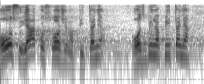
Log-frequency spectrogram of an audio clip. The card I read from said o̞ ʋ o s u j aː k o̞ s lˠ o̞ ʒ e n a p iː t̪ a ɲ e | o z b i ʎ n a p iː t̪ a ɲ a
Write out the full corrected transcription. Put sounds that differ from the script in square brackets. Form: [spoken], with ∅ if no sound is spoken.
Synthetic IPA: o̞ ʋ o s u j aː k o̞ s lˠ o̞ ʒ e n a p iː t̪ a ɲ [a] | o z b i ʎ n a p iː t̪ a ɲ a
